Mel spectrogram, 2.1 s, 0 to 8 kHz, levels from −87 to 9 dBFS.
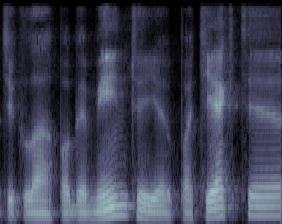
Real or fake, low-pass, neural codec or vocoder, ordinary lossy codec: fake; 7.2 kHz; codec, 24 kHz, 0.9 kbps, WavTokenizer, large speech release; AAC, 48 kbps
